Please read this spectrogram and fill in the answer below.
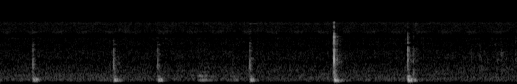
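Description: Computer mouse clicking: about seven short, sharp clicks at uneven intervals, the loudest a little over three seconds in, over a faint steady hiss.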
